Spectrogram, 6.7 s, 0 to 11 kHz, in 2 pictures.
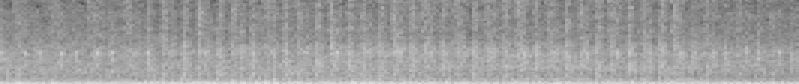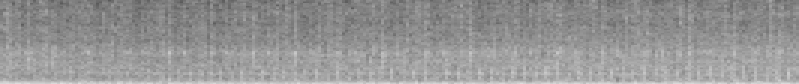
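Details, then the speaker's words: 1963 Chevy Impala small-block V8 idling after valve lash adjustment: steady rumble with light loosely regular ticking; got quieter, remaining clacking suspected from a leak on one side. "So, got a little quieter, but there's also a Vbay that's over there leaking. That's where most of that noise is coming from right there."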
